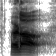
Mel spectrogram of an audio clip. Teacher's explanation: आपके जीभ का जो अगला भाग है वो नोक की तरह पतला होकर के उलट करके तालू को झटके से छू करके फिर सीधा हो जाता है। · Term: उच्छिप्त वर्ण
